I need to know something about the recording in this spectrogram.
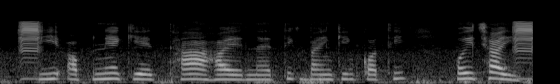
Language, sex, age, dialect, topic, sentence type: Magahi, female, 25-30, Western, banking, statement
